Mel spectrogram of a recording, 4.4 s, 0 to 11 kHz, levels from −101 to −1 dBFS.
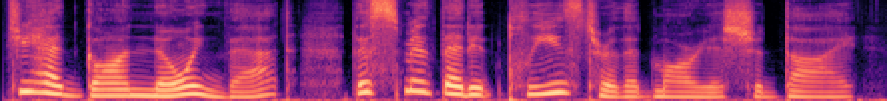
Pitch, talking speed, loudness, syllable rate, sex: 210 Hz, 205 wpm, -17 LUFS, 4.6 syllables/s, female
